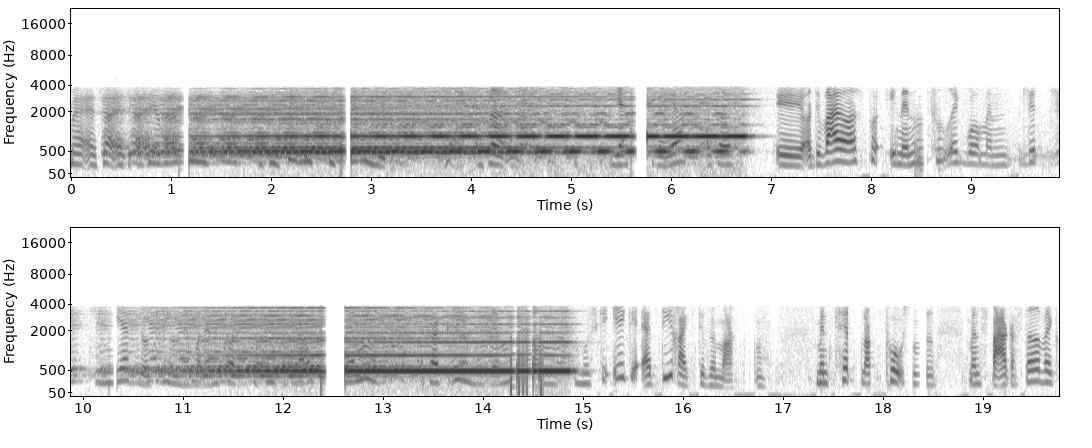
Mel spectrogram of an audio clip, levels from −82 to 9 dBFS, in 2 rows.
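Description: From 0.31 to 7.09 s a feedback howl builds: sound loops from loudspeaker back into microphone, gaining each trip until a tone near 1 kHz peaks about 14 dB above the speech, with a loop delay of roughly 0.3 s. A spectrogram shows a thickening horizontal line. Within it, packet loss with pitch repetition strikes at 1.08, 2.7 and 5.6 s, lasting 100 to 160 ms. The receiver repeats the last pitch cycle, giving a brief buzzy hold. On the waveform this looks like identical repeating cycles that taper off. A scattered loss follows at 8.44 s. A second howl runs from 9.61 to 15.22 s, lower at around 500 Hz and about 13 dB above the speech, with further losses at 10.26, 12.38 and 14.28 s. The 12.38 s gap lasts 240 ms, long enough to fade toward silence. A final loss comes at 18.25 s. Throughout, the narrow 250 Hz to 3.7 kHz telephone band of the G.711 line is visible as a clear upper cutoff.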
